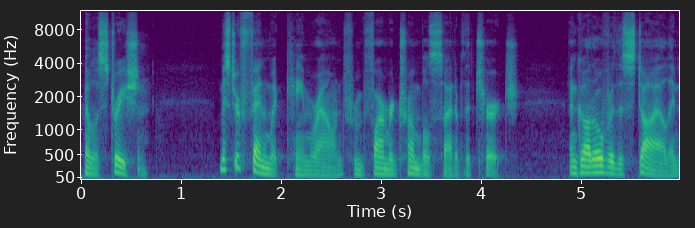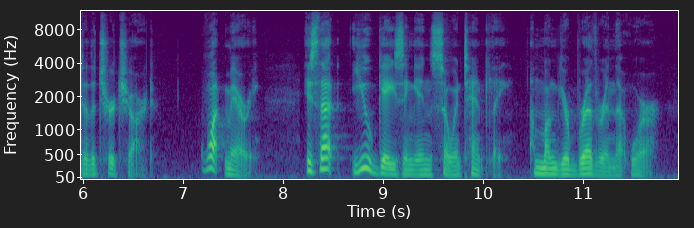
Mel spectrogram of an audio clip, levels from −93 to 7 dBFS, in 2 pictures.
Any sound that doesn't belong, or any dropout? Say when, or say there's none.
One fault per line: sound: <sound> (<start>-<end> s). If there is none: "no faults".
no faults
